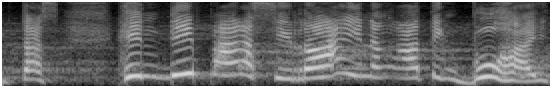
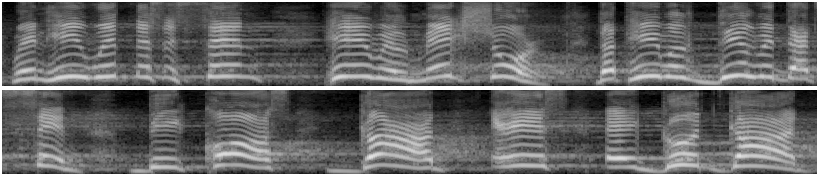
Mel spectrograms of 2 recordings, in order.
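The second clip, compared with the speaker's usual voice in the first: slow declaration building to heavy, separated words; emphatic preaching; slower than usual. Real, not acted. Preacher insists to congregation that God is good, emphatic. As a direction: land every word slowly and firmly.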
